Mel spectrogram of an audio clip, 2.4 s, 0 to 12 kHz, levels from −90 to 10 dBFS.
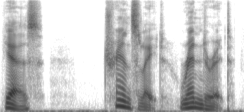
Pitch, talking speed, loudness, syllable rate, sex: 120 Hz, 100 wpm, -20 LUFS, 4.4 syllables/s, male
